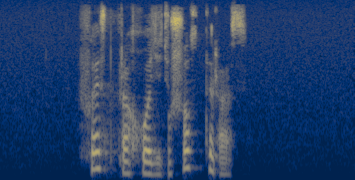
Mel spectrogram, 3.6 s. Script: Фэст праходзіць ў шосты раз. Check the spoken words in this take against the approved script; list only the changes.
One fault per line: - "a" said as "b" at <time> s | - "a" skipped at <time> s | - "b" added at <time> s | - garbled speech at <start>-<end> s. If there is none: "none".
none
